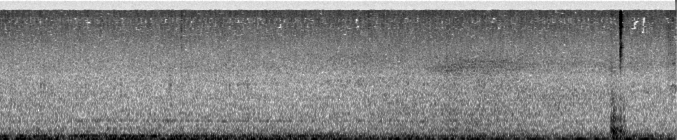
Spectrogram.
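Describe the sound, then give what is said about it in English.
Road traffic heard from a hotel room: a steady, low rumble of passing cars runs throughout, with a brief sharp click near the end and no voices. “Why is there traffic right now”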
